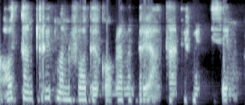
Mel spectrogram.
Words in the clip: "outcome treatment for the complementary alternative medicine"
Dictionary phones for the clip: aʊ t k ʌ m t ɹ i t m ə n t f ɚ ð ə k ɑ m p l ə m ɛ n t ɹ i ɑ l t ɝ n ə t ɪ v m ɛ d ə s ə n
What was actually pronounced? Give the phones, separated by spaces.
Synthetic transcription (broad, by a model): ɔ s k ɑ m t ɹ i t m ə n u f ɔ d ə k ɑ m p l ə m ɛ n t ɹ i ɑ l t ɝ n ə t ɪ f m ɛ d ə s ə n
